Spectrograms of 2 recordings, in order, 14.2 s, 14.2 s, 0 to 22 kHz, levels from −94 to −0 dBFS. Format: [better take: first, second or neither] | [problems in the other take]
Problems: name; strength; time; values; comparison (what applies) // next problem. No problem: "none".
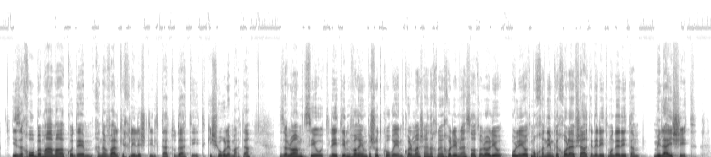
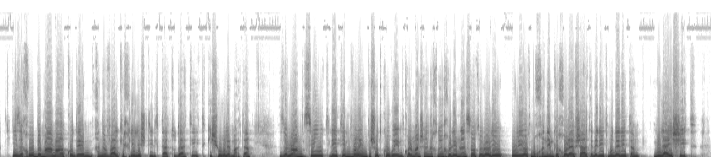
first | distortion; heavy; 5 dB below the speech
